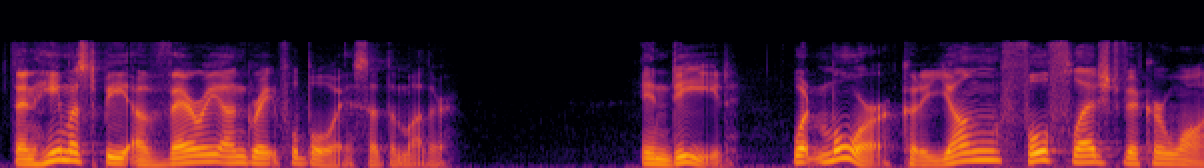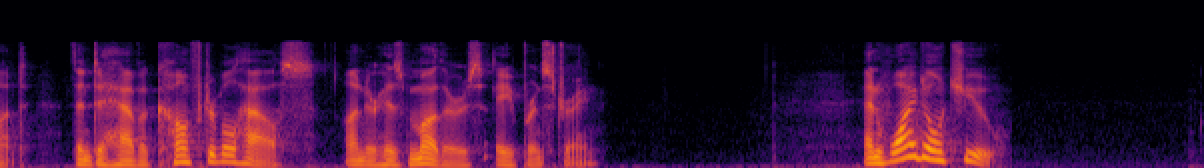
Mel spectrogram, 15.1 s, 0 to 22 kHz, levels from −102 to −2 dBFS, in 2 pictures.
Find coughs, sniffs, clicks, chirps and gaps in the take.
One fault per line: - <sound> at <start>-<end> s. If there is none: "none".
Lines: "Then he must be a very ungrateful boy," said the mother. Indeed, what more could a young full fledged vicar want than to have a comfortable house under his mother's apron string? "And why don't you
none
